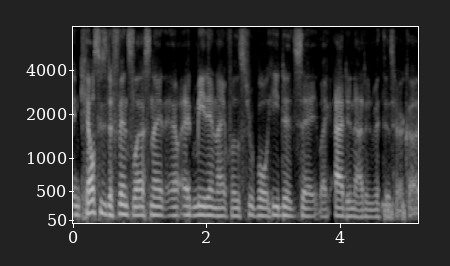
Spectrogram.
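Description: A normal speaking voice from a man, medium in pitch, with fairly even intonation at a fairly quick pace. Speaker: podcast host. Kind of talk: casual banter.

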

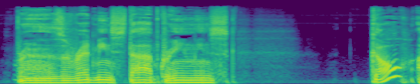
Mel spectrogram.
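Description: A man mumbles in a put-on character voice at a medium pitch. The recording is very clean, with a silent background. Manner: mumbling.

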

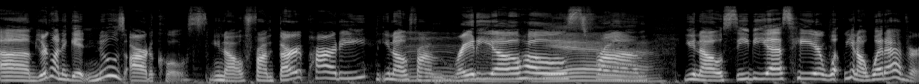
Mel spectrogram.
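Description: Over music in the background, a woman with a fairly high pitch speaks at a fairly slow pace with lively intonation. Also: hardly any pauses. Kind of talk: casual radio interview chat, conversational and personal. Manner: warm, animated, laughing easily, chatty.

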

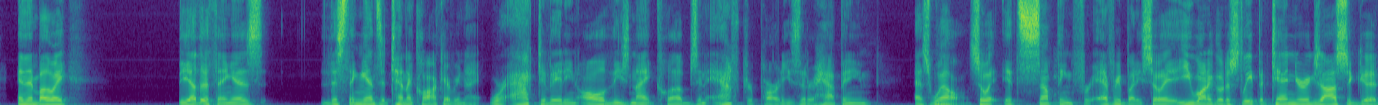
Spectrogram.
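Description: A man with a Californian accent talks at a fairly quick pace in a medium pitch, his voice swinging very widely up and down, on a very clean recording with a silent background. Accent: Californian American English. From San Diego, California. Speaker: arena general manager and festival promoter. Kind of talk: casual interview.

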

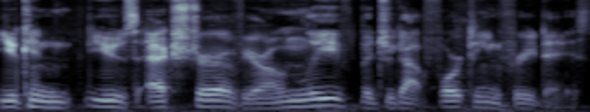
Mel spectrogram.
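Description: In a very clean recording with a silent background, an ordinary speaking voice moves with ordinary pitch variation. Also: man. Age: 30s. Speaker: army soldier and father. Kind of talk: casual chat. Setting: studio.

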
